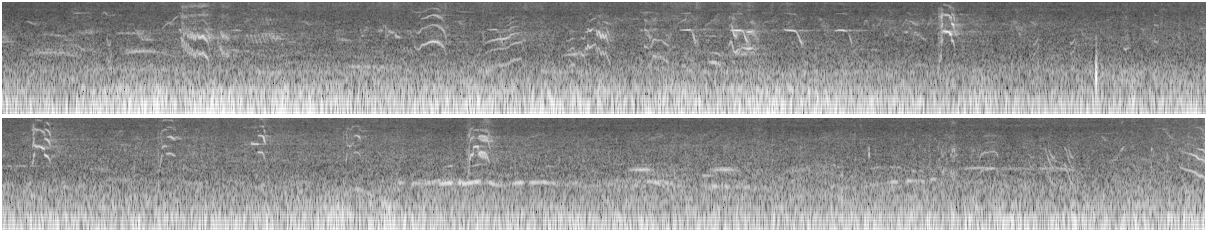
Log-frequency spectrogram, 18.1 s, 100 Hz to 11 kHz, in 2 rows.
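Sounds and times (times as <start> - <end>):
small birds chirping: 0.1 - 11.8.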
